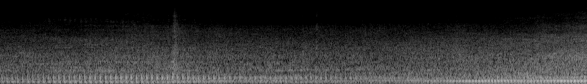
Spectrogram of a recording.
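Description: A motorcycle engine drones nearby on a street in Chiang Mai, Thailand, with a throbbing low rumble, growing louder toward the end as it draws closer.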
